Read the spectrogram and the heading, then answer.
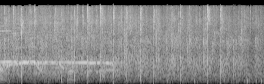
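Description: A church audience applauds graduates at a service with dense, sustained clapping that starts loud and slowly thins and softens toward the end.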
